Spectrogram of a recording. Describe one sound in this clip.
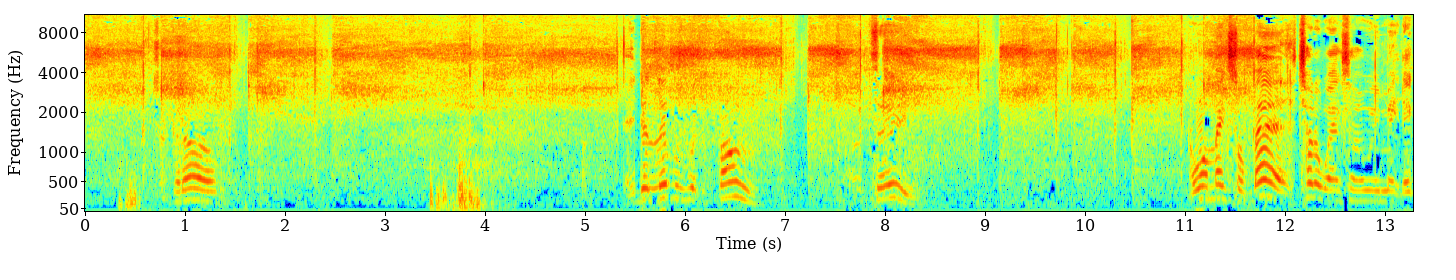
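Water hisses steadily from a spraying hose.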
